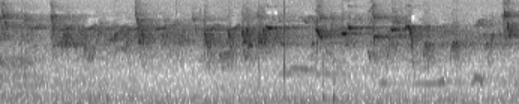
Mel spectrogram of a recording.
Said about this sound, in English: I'm thinking it's probably like fairly dry country. There's peaceful dove, there's bar-shouldered dove, willy wagtail.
